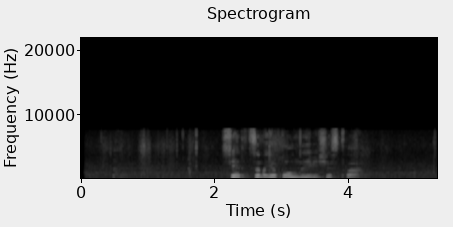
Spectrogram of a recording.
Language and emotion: Russian, neutral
